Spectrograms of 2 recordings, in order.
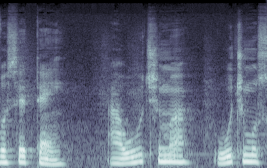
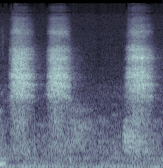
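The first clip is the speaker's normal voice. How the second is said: soft hushing sh, breath only; short repeated sh with no vocal buzz; voiceless "sh"; 7 dB quieter, much slower than usual. Shown as a demonstration. Teacher showing the cords don't vibrate, voiceless sh. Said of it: "não vibra".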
